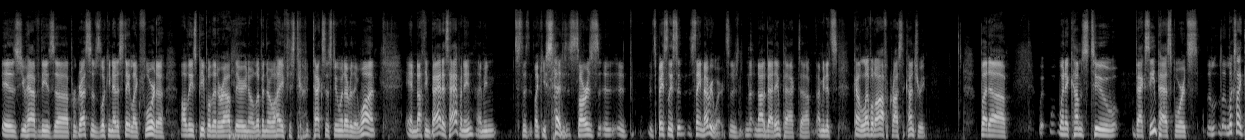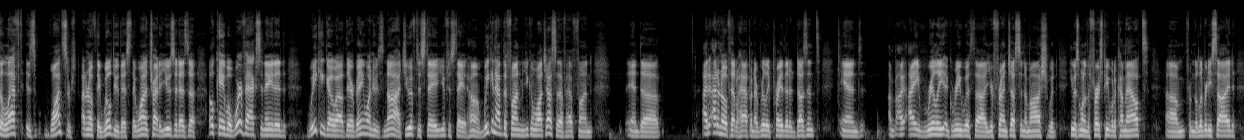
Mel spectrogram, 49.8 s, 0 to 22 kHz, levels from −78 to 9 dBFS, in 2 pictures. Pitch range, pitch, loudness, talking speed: 135-160 Hz, 145 Hz, -16 LUFS, 215 wpm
